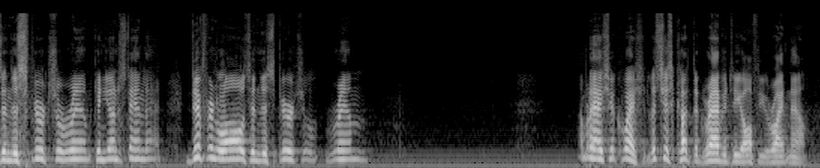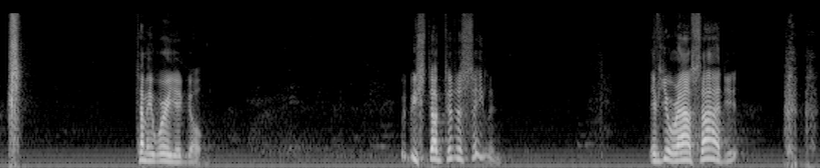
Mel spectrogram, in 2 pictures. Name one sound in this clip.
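An elderly man preaches with animation through a microphone in an echoing hall, pausing between phrases.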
